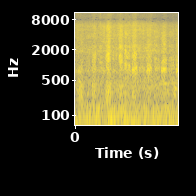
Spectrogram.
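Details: Laser-pointer-fixated dog gives brief rapid panting, several hoarse breaths within two seconds, with faint thin whine-like tones between puffs.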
